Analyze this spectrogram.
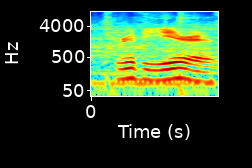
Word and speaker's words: Riviera: Riviera, that's how you say it.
